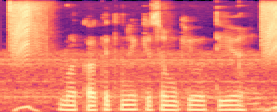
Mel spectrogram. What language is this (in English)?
Hindi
